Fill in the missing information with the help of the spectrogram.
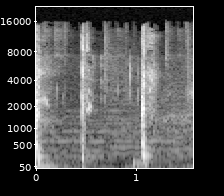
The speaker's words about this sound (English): And not die from coughing.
